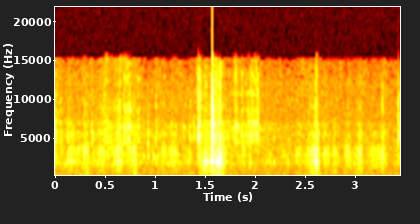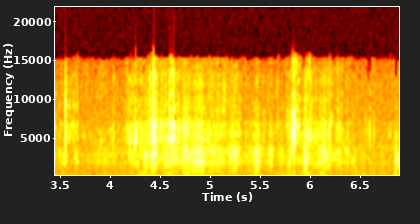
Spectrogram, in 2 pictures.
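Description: Fishing tackle handled up close: scattered small clicks and metallic rattles of a lure's hooks and a spinning reel, with a louder clatter about one and a half seconds in, over a steady low rumble.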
